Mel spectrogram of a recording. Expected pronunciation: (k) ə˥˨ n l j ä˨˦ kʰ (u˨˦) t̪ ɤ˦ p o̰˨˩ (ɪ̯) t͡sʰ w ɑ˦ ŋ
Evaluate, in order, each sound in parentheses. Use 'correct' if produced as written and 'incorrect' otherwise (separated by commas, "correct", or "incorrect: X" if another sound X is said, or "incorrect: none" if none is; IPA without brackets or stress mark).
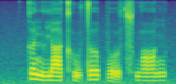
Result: correct, incorrect: ṵ˨˩, incorrect: ʊ̯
